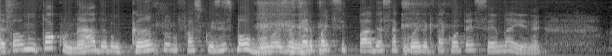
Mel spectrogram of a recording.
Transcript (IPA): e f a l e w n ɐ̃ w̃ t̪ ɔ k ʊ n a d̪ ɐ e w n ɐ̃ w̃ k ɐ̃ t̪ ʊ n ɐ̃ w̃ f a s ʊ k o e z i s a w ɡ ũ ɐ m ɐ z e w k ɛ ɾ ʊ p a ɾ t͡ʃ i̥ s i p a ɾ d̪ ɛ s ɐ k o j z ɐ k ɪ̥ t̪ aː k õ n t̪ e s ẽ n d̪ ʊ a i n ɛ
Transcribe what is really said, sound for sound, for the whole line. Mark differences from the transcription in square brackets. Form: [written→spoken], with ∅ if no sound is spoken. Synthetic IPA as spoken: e f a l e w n ɐ̃ w̃ t̪ ɔ k ʊ n a d̪ ɐ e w n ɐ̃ w̃ k ɐ̃ t̪ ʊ n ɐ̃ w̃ f a s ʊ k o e z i s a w ɡ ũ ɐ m ɐ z e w k ɛ ɾ ʊ p a ɾ t͡ʃ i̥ s i p a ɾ d̪ ɛ s ɐ k o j z ɐ k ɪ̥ t̪ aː k õ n t̪ e s ẽ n d̪ ʊ a i n ɛ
